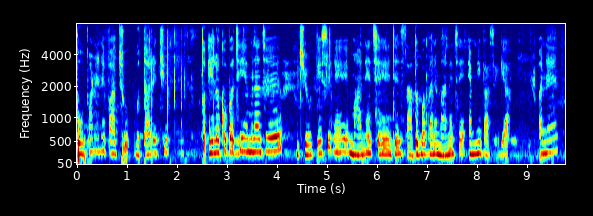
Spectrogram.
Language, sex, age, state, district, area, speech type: Gujarati, female, 18-30, Gujarat, Junagadh, rural, spontaneous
